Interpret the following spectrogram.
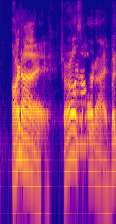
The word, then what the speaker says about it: Ardai: cry hard case crimes novels excuse me charles adia ardy charles ardy but it's a weird name so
